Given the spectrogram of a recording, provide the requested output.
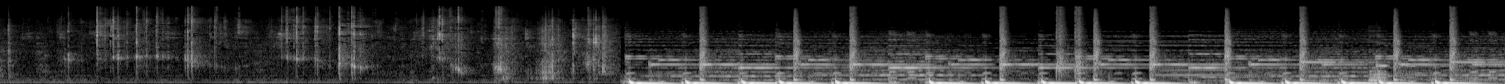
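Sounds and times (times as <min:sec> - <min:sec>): crab shells cracking in chewing: 0:00.0 - 0:06.3
loud music with heavy bass: 0:06.3 - 0:15.0.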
